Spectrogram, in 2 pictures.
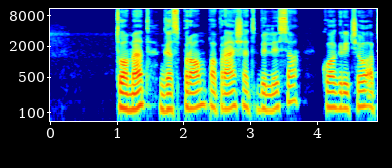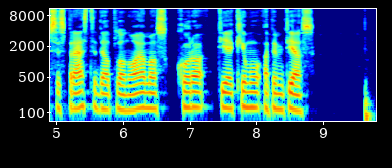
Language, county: Lithuanian, Šiauliai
